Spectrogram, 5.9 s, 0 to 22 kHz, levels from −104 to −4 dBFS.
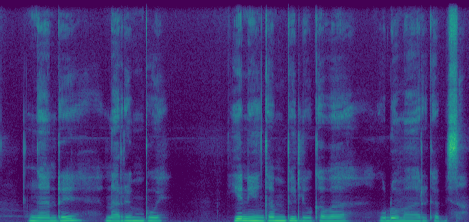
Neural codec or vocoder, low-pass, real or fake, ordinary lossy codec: none; none; real; none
